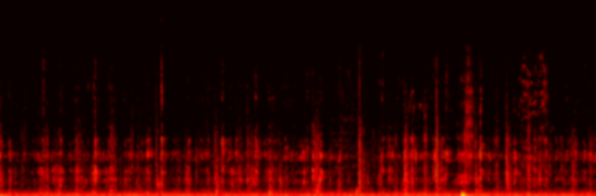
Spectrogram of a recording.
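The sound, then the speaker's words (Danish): Someone chewing food with soft, irregular wet crunches and mouth sounds over a steady low hum, with one sharper click or bite partway through; no one speaks. “Undskyld, jeg tager med i munden.”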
